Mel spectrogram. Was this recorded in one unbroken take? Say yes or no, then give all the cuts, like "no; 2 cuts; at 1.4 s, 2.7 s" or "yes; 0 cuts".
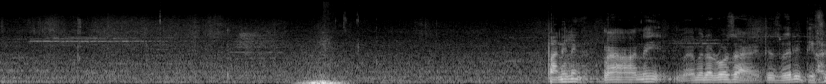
yes; 0 cuts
